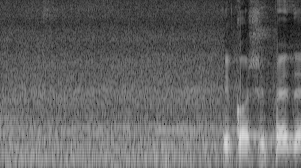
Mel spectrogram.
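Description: Steady background noise with a faint hum during a pause in a man's speech; his voice resumes near the end.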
